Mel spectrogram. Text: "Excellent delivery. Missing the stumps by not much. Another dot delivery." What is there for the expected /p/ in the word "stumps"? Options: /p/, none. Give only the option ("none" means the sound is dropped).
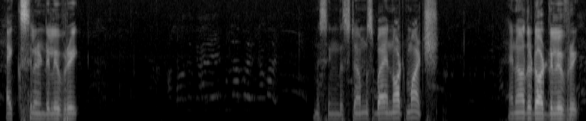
none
